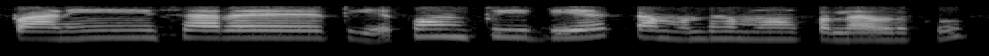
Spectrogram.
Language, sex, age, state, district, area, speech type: Odia, female, 45-60, Odisha, Angul, rural, conversation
